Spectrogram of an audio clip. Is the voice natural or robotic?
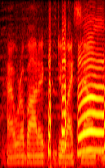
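robotic. It is said in a put-on robotic voice.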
